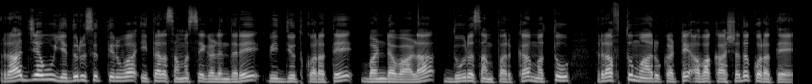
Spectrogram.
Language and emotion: Kannada, neutral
